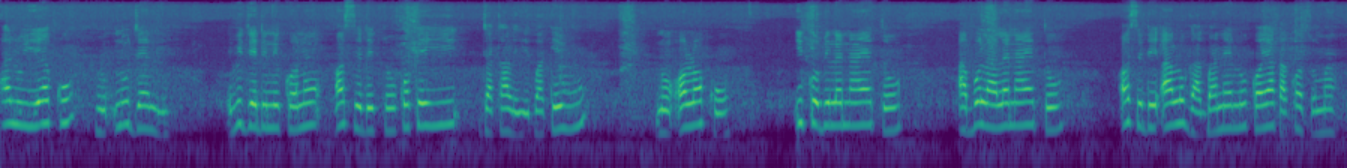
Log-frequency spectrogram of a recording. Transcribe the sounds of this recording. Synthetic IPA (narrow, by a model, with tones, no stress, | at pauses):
ɛ˦lu˨ji˨ɛ˦ku˦˨ | nũ˦d͡ʒɛ˦li˨ | e˨vi˦d͡ʒe˦ɖɪ˨nĩ˨kɔ˨nũ˦ | ɔ˦sɪ˨ɖɪ˨t̪o˨ko˦ke˦ji˦ | d͡ʒa˨ka˨li˨ji˨ɡ͡ba˨ke˦wu˦ | nũ˨ʔɔ˦lɔ˦ko˨ | i˦ko˦bi˦lɛ˦nã˦ɛ˦t̪o˦ | a˨bo˦la˨lɛ˦nã˦ɛ˦t̪o˦ | ɔ˦sɪ˨ɖɪ˨ʔa˦lo˦ɡa˨ɡ͡ba˨nɛ̃˦lo˦kɔ˦ja˦ka˨kɔ˦˨su˨mã˦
